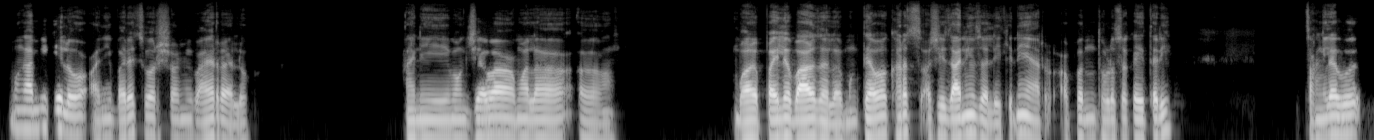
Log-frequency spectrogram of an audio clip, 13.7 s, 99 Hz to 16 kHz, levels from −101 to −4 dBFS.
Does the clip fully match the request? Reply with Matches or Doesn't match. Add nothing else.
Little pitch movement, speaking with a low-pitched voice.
Matches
